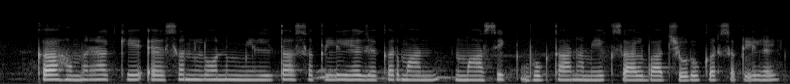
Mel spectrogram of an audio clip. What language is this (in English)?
Magahi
